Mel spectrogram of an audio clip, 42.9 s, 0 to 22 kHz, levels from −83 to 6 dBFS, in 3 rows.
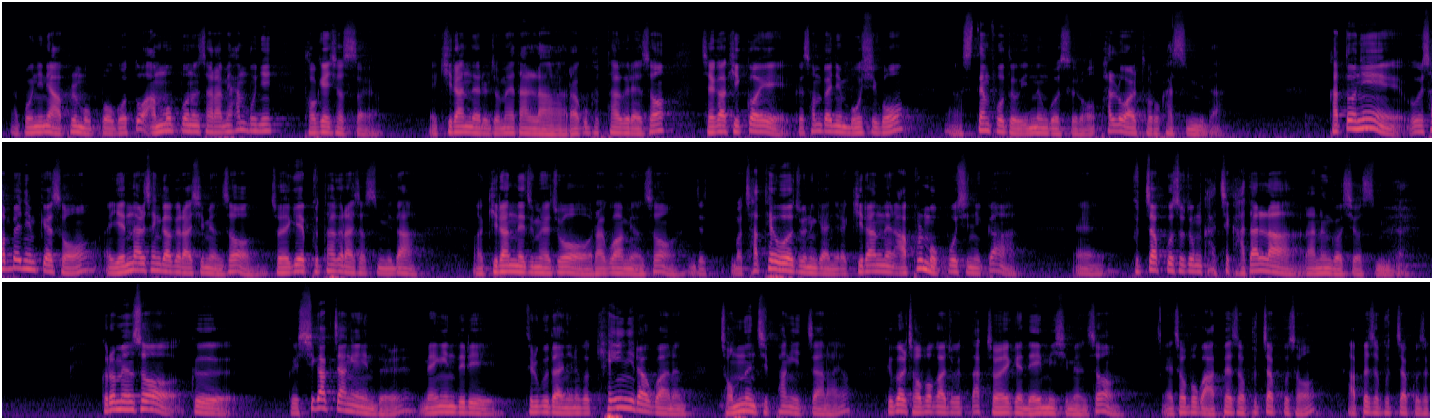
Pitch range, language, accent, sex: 100-140 Hz, Korean, native, male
